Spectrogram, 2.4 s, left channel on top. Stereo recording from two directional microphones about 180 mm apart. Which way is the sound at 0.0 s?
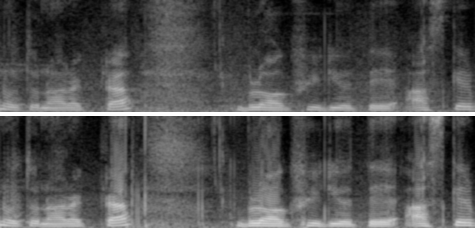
30° right (ahead or behind).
